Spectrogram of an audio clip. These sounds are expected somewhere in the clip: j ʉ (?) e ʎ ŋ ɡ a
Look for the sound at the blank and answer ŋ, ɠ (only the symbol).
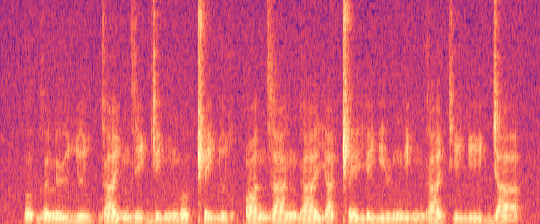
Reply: ŋ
